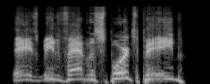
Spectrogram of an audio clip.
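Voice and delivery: rough, creaky, rasping heavy chain-smoker's voice. Recalling a woman from a show and doing how she talked: Fabulous Sports Babe smoker voice. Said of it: "talked like she'd smoked like forty-three packs of cigarettes".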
